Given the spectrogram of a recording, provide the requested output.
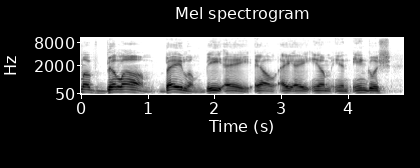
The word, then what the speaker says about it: Balaam: about this seer by the name of bilum balam b-a-l-a-a-m in english pronounced bilaam in hebrew and we talked about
